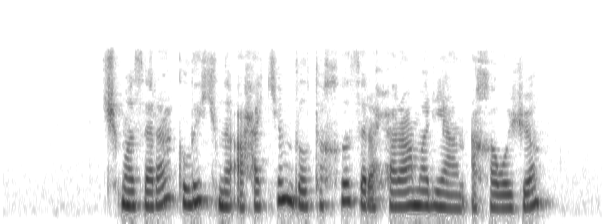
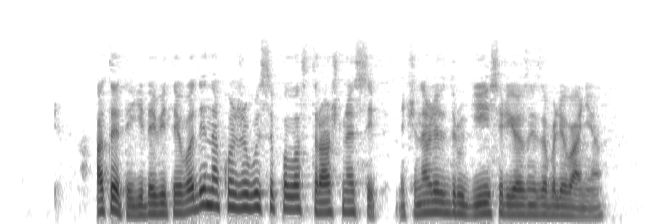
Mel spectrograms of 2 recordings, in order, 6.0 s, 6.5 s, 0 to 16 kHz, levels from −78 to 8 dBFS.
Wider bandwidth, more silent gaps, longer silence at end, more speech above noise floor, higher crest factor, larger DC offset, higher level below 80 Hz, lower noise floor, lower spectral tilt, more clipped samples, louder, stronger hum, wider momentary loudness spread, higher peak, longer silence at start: about the same, 7.6 kHz vs 8 kHz; neither; first, 0.6 s vs 0.45 s; second, 51 dB vs 57 dB; about the same, 14 dB vs 16 dB; neither; second, -62 dBFS vs -50 dBFS; second, -69 dBFS vs -75 dBFS; about the same, -7.5 dB/octave vs -8 dB/octave; neither; about the same, -19 LUFS vs -18 LUFS; neither; second, 7 LU vs 11 LU; second, -6 dBFS vs -2 dBFS; about the same, 1.05 s vs 1 s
